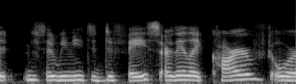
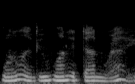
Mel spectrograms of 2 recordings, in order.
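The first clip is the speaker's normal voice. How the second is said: mumbled quietly, quieter; 3 semitones lower, 10 dB quieter than usual. Replying in character to a party member: muttered under breath. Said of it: "That was, like, under her breath".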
